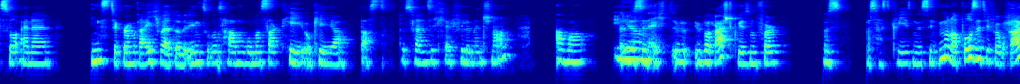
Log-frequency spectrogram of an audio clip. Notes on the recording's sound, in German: Hinweis: Die Tonqualität dieser Folge ist leider nicht optimal. Wir sind noch Neulinge auf dem Gebiet, arbeiten aber daran dies in den zukünftigen Folgen zu verbessern.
